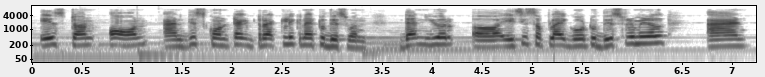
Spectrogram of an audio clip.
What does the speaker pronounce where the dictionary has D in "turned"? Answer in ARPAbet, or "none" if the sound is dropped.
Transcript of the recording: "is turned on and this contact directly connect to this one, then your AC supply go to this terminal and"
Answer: none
